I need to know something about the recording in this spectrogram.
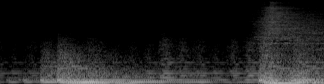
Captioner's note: none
